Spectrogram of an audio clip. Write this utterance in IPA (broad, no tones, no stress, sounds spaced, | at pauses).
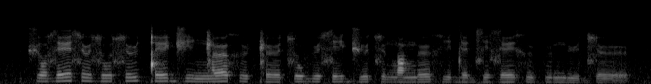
t͡ʃ o z e s ʉ z u s ʉ ǃ e d͡ʒ i ŋ͡ǁ œ x ʉ ǁ ø t͡s u v y s i d͡ʒ ʉ t͡s ʉ ŋ ɑ ŋ ø x i d e d͡z i z e x ʉ p ʉ ŋ y d͡z ø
